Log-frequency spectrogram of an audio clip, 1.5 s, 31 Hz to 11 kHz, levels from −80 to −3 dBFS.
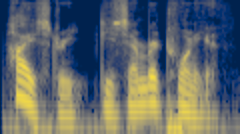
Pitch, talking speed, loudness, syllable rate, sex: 100 Hz, 160 wpm, -19 LUFS, 5.0 syllables/s, male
